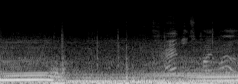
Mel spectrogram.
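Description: A Mercedes A45 AMG, a 381 bhp four-wheel-drive hatchback on Michelin Pilot Sport tyres, drives steadily round a roundabout, its engine a constant nearby drone with tyre and road noise, and a voice talks over it.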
